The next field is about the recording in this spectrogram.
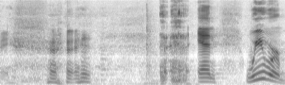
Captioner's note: audience laughs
